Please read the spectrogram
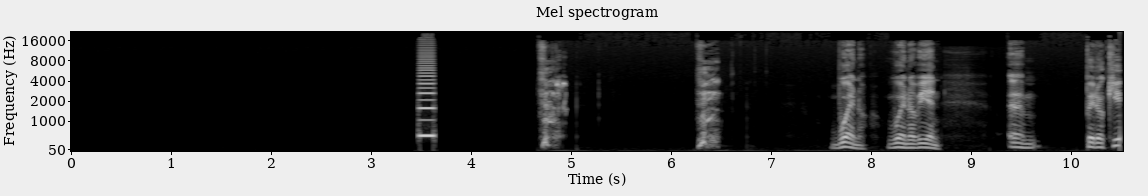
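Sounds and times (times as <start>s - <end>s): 
person hiccuping: 4.7s - 5.1s, 6.3s - 6.7s
speech: 7.7s - 10.5s.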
